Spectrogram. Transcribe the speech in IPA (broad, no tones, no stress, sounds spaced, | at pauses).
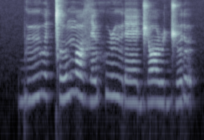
b ɯː β ə ǀ o ŋ ɔ z ɛ xʷ ɹ ɯː ɾ ɛː d͡ʒ ɔː ɹ d͡ʒ ʊ ɾ ʊ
